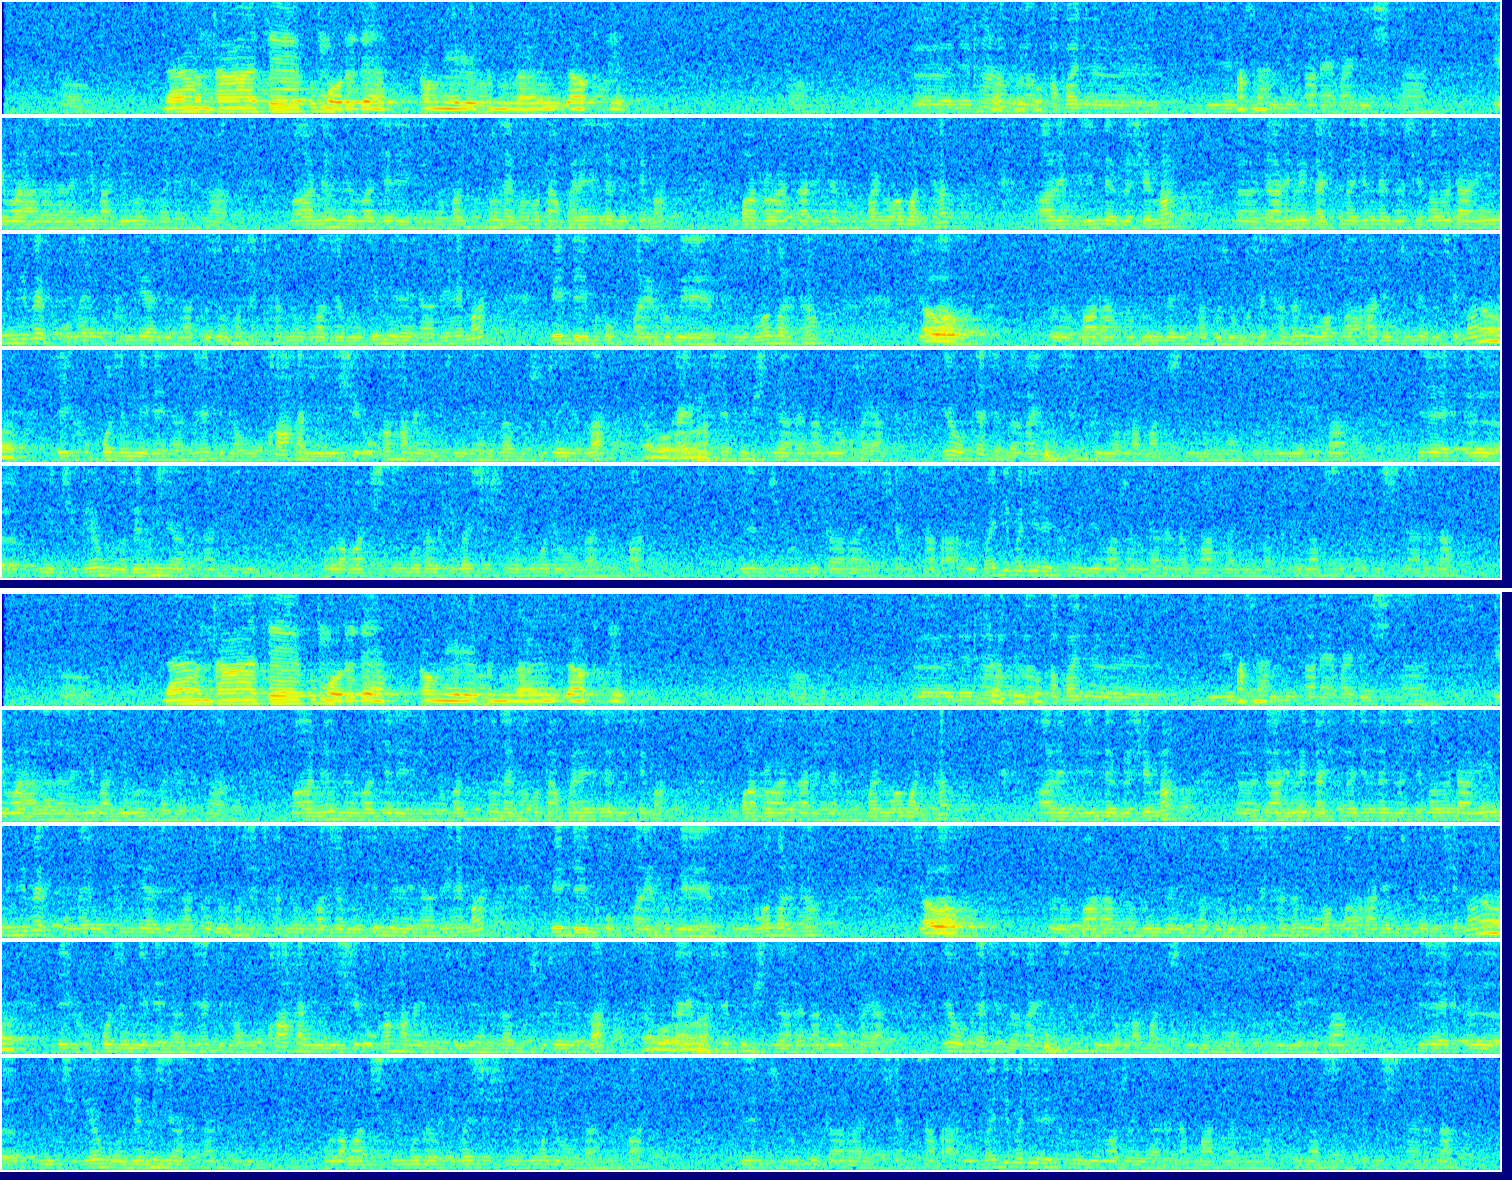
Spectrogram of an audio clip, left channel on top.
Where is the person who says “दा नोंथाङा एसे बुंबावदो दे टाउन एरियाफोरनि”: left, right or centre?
Right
